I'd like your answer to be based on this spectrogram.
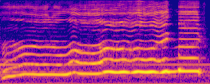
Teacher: Son E harfi Ekber dediği yer boğazına doğru düşüyor. · Term: boğaza düşme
